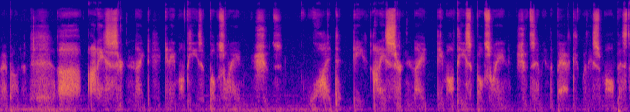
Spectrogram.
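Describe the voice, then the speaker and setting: Whispering at a fairly slow pace. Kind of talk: audiobook reading. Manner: whispered, soft-spoken.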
